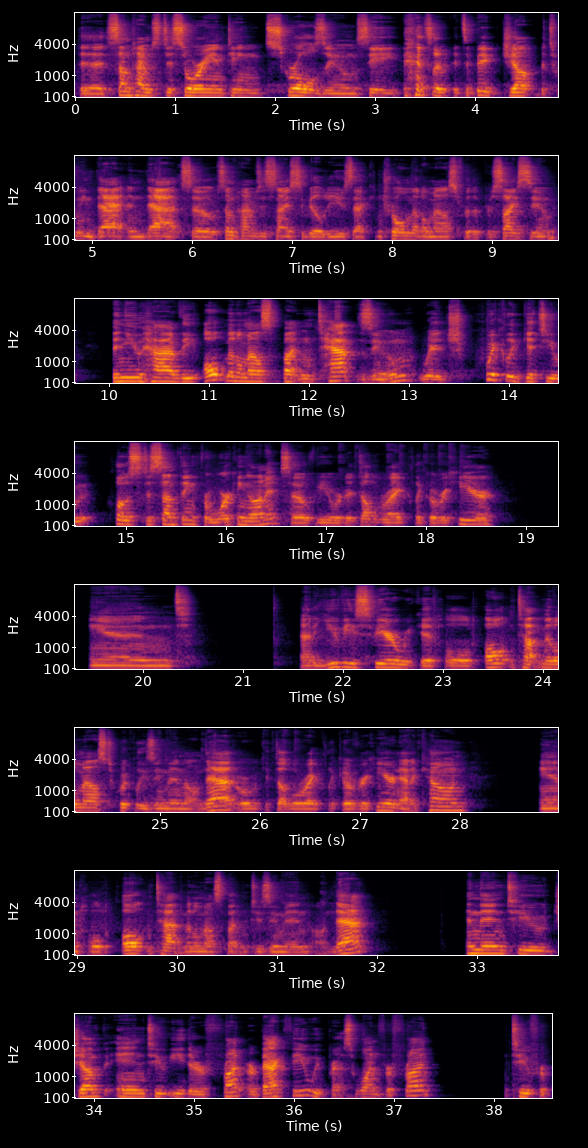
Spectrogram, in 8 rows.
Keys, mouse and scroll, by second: 0.3 scroll down 1, 0.8 scroll up 1, 2.2 scroll down 1, 3.3-3.6 scroll up 1, 3.7 scroll down 1, 4.8-5.4 scroll up 1, 5.4-6.4 scroll down 1, 6.4 ctrl+middle click, 10.1 scroll down 2, 13.7 alt+middle click, 15.4-16.2 scroll down 8, 16.2 shift+middle click, 17.1 right click, 17.6 right click, 18.2 right click, 23.6 alt+middle click, 24.5 scroll down 2, 25.0 shift+middle click, 26.0 right click, 26.2 right click, 29.4 alt+middle click, 30.3 scroll down 4, 31.0 shift+middle click, 31.6-32.1 scroll down 4, 32.1 shift+middle click, 36.5 1, 38.1 2.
